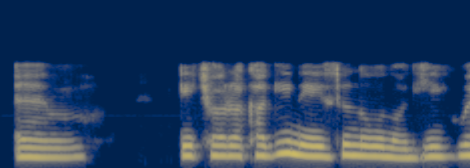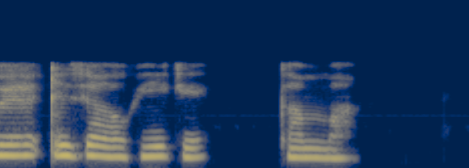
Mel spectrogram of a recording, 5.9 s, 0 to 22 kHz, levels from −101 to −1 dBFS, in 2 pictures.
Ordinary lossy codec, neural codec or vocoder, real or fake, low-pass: none; codec, 16 kHz, 4 kbps, X-Codec, HuBERT features, trained on LibriSpeech; fake; 5.4 kHz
